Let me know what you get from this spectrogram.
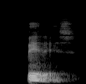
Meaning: plural of pera
- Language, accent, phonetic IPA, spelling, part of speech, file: Catalan, Valencia, [ˈpe.ɾes], peres, noun, LL-Q7026 (cat)-peres.wav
